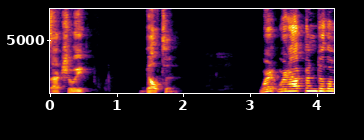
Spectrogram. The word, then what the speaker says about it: Baileyton: This I would have pronounced this Baileyton, but it's actually Belton. Where happened to the Y and the, I don't know, the AI sound? I don't see where that gets Bell, but Belton.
